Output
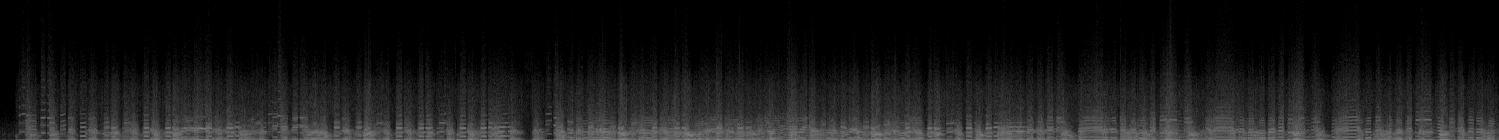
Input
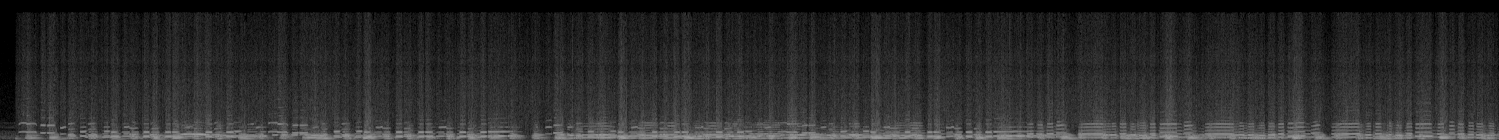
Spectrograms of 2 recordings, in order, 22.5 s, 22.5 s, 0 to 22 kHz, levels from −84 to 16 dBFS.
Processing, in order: LPF 8600 Hz 24 dB/oct; full-wave rectifier; gain -5 dB

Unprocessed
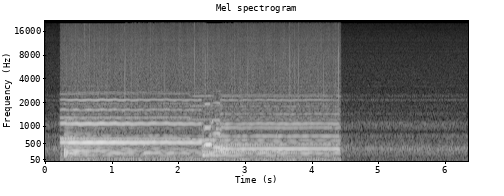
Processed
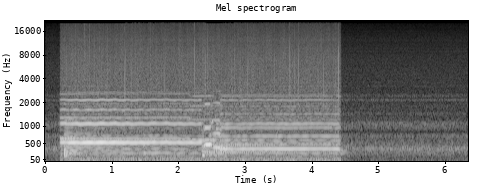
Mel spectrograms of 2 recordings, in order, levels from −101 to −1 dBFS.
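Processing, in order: high shelf 9600 Hz -6 dB; notches 60/120/180/240/300 Hz; gain +1.5 dB

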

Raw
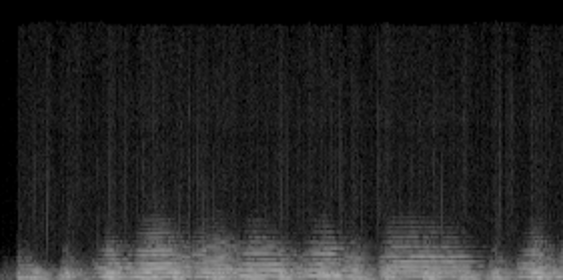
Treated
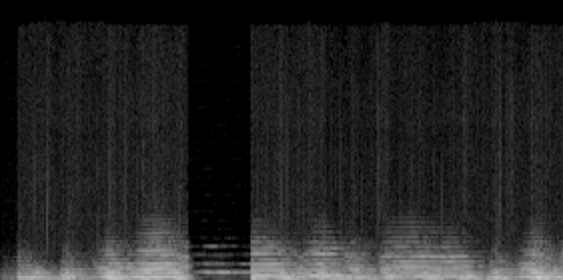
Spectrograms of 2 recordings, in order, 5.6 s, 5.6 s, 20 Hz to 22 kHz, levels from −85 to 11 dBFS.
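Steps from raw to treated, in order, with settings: 1.86–2.5 resonator 680 Hz, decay 0.5 s, mix 100%; on a send at -2 dB: reverb RT60 0.15 s, pre-delay 3 ms; 3.22–4.61 on the sum: compressor 2.5:1, threshold -21 dBFS, peak gain reduction 4.5 dB; gain +2 dB

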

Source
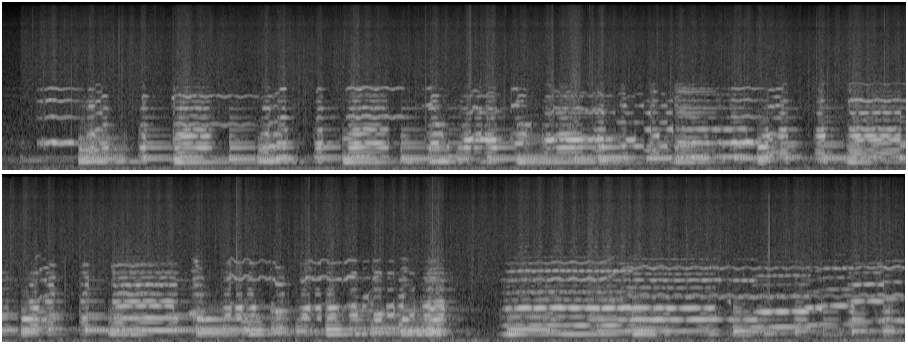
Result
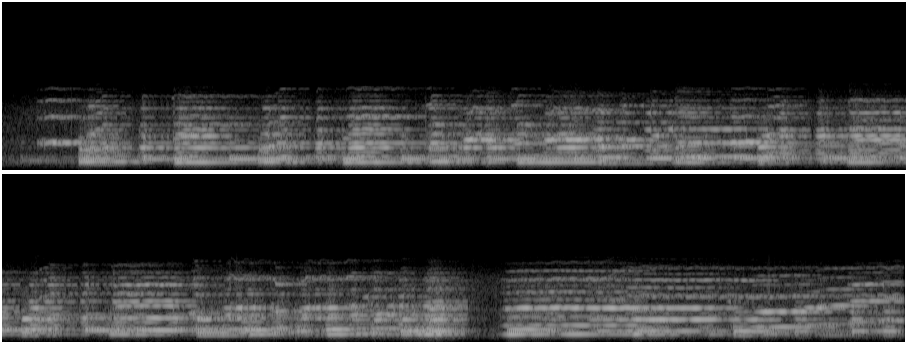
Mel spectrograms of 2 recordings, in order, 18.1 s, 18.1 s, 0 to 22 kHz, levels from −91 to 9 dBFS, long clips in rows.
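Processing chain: elliptic band-pass 150–1500 Hz, stop band 60 dB; air absorption 310 m; on a send: tapped delay 55/103/181/235 ms -7.5/-10.5/-11.5/-11 dB; on the sum: gain -6.5 dB

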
